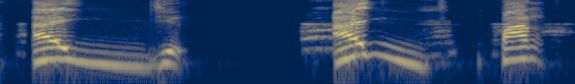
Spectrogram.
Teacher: tengah lidah nempel ke langit-langit atas. Begitu ibu turunkan langsung bunyi e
